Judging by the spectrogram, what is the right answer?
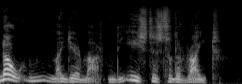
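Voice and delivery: ordinary delivery

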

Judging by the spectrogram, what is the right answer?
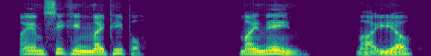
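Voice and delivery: plain

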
